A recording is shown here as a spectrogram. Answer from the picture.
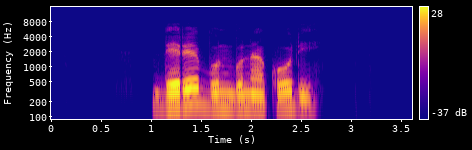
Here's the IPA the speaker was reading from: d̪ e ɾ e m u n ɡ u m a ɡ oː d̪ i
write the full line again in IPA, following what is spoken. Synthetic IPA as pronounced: d̪ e ɾ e b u n b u n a k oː d̪ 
